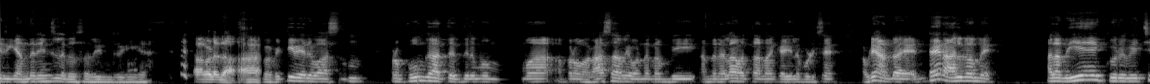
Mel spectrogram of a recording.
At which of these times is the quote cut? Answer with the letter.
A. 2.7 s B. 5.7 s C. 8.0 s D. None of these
A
